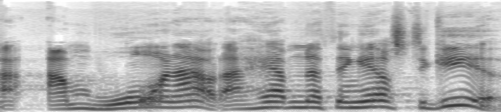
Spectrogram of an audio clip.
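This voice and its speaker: A man speaks over noticeable background noise. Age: 70s. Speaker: retiring pastor. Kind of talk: interview conversation. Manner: animated storytelling.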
